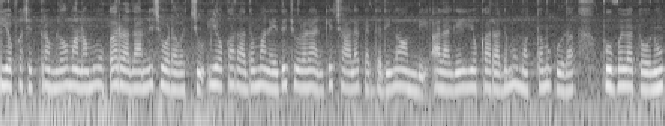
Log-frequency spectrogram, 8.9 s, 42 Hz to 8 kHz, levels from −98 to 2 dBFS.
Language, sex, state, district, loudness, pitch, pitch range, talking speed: Telugu, female, Andhra Pradesh, Krishna, -16 LUFS, 215 Hz, 200-225 Hz, 170 wpm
